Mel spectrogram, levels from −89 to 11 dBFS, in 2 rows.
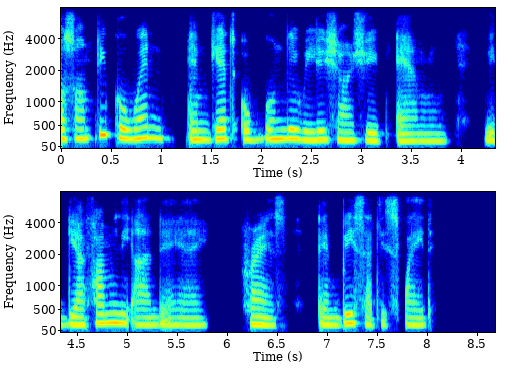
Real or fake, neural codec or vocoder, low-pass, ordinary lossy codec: fake; codec, 24 kHz, 0.9 kbps, WavTokenizer, small release; 7.2 kHz; Opus, 24 kbps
